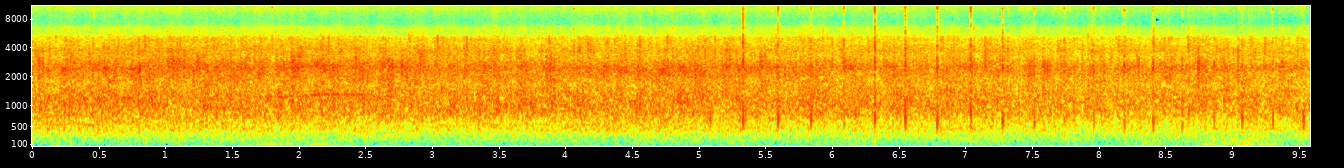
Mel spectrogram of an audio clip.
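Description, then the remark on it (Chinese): Sustained applause from a large crowd at a Buddhist Dharma assembly, welcoming radio station director Lu Junhong to the stage: a dense steady wash of clapping that carries evenly throughout, with a few sharper individual claps standing out in the second half. No one speaks. “让我们用最热烈的掌声送给卢台长，请他上来。”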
